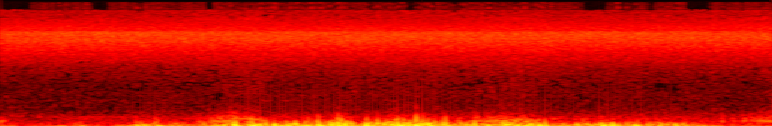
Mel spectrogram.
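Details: Appleboo, a Chihuahua, snoring: low, rough rumbling snores in uneven bursts, swelling louder through the middle and easing off at the end, over a faint steady hiss.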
